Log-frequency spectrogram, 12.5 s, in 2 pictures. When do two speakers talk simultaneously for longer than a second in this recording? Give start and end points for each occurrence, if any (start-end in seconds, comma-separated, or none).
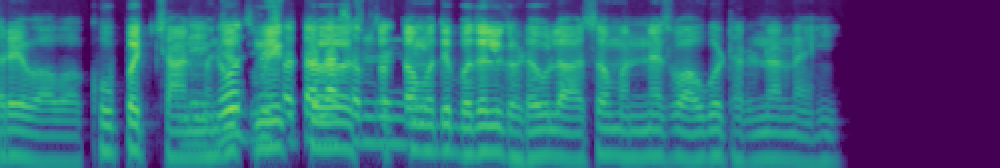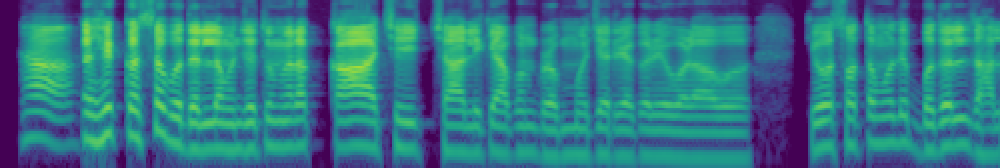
1.1-2.7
